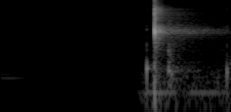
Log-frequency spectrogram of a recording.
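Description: The last faint tones of a jazz track die away, then near silence, then a single sharp finger snap with a short ringing tail about one and a half seconds in, marking the beat at the start of the next song.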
